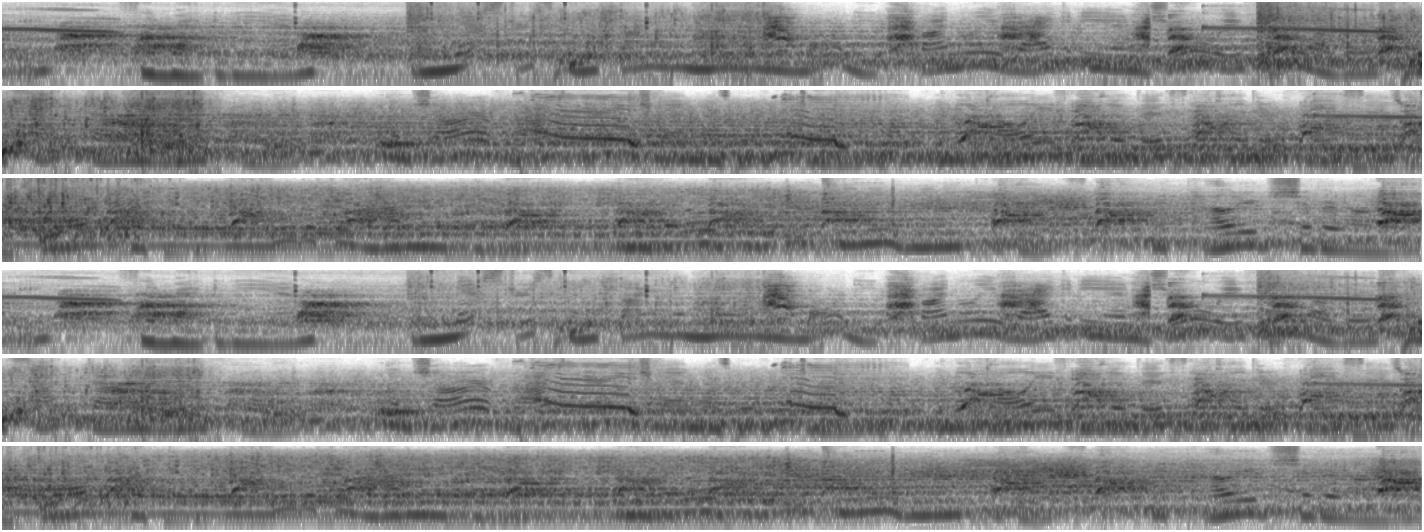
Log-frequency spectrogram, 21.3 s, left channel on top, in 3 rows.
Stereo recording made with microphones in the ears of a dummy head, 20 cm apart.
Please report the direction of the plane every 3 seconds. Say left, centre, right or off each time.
left, left, left, left, centre, right, right.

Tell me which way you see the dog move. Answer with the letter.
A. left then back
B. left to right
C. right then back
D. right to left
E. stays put
E.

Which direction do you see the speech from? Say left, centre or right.
centre.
